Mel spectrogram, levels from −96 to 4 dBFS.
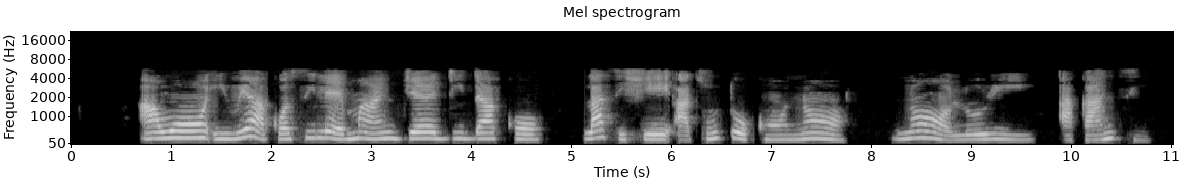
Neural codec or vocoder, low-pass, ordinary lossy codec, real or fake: none; 5.4 kHz; AAC, 24 kbps; real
